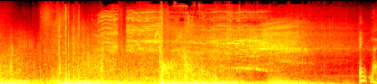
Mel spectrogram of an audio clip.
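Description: Explosive Confringo spell blasts in Hogwarts Legacy, several heavy booms and crashing impacts with crackling debris over a rumbling low bed, a voice speaking over parts of it, ending with sharp short bursts.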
